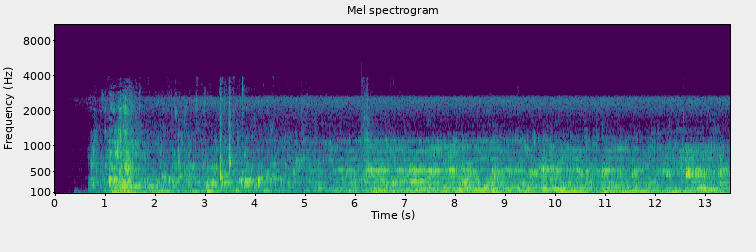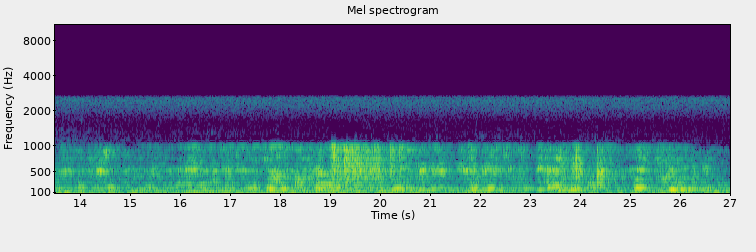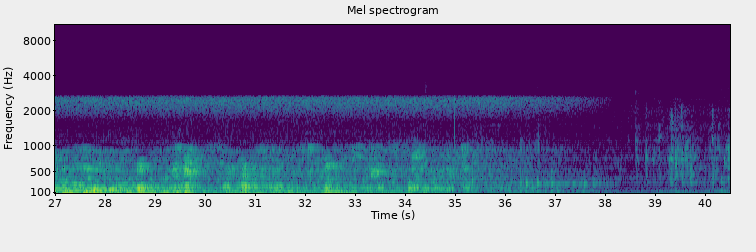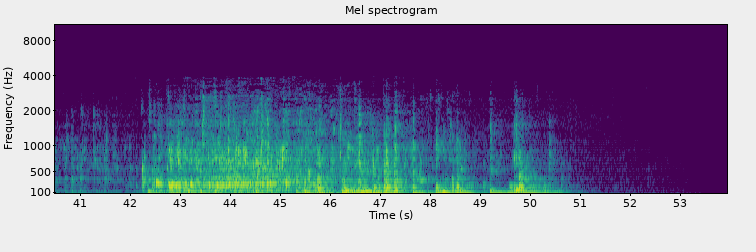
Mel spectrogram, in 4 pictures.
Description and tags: Under Water (Water SFX remixed)
I took a piece of the original recording and used a wet pipe reverb on Audacity to make it sound like as if you were underwater. I also took another piece from another part of the recording and slowed it down so that it sounds like a huge drain pipe in a sewer or something. Hope this is useful!
Water, pool, tub, Bubbles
